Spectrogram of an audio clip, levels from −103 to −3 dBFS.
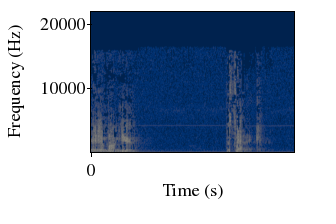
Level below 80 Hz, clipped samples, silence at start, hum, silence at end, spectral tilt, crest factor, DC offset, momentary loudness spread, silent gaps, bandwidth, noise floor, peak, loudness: -76 dBFS; under 0.1%; 0 s; none; 0.05 s; -3 dB/octave; 22 dB; under 0.1%; 13 LU; none; 16.5 kHz; -76 dBFS; -32 dBFS; -51 LUFS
